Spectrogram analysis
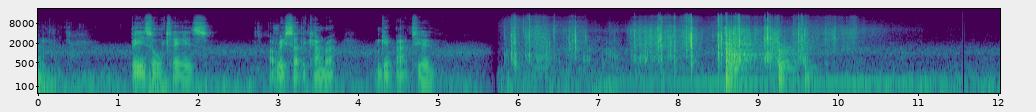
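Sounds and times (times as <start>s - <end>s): low steady hum: 4.9s - 12.0s
camera handling knocks: 7.7s - 9.8s.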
